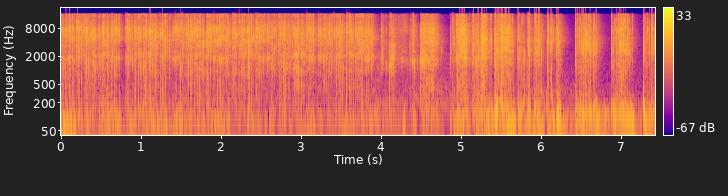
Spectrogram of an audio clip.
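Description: Long acrylic nails fast-scratch across rows of pink plastic pearl beads glued onto a handheld, rose-gold-edged plastic phone case. The result is a dense, bright, crackly scratching that runs almost nonstop for the first four seconds. It then breaks into quick bursts separated by short silent gaps.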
